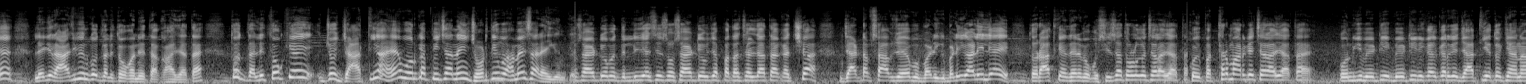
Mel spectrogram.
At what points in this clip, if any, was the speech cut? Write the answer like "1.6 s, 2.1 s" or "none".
5.7 s, 11.8 s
